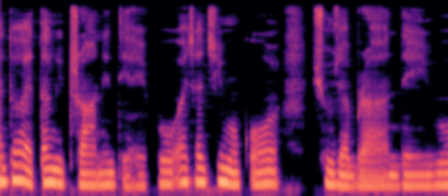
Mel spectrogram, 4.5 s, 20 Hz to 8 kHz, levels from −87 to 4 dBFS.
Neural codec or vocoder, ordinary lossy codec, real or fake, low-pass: none; none; real; 7.2 kHz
